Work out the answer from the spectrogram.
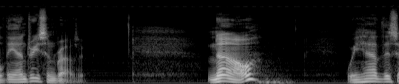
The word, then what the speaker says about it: Andreessen: upstart named Marc Andreessen I once asked him if his if he pronounced his name Andreasen in linga in the Norwegian manner and he said no I'm from the Midwest we do things simply they're a very telling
